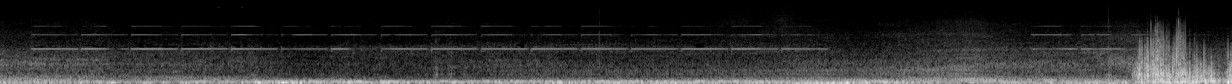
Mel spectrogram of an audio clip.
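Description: Quadro4 four-wheeled scooter's engine running with a steady low rumble, under a thin, steady high-pitched tone that stops about eight seconds in. Near the end a loud rush of noise rises over it.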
